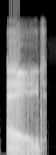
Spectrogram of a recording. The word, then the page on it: aide: British English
